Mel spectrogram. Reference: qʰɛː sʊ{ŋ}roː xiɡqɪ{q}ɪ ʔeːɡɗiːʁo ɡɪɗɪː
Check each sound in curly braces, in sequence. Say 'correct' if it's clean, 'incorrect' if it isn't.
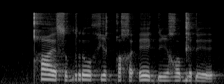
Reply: incorrect: ɡ, incorrect: χ

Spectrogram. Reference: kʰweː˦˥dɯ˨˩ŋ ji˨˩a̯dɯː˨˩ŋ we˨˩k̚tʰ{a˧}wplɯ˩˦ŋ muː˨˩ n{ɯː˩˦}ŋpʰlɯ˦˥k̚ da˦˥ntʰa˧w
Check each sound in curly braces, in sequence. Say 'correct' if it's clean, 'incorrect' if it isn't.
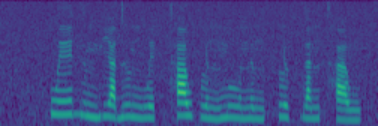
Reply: incorrect: a˥˩, incorrect: ɯ˩˦

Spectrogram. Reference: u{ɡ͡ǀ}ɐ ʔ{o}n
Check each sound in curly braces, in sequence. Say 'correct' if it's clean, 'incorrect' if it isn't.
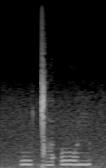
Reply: correct, correct

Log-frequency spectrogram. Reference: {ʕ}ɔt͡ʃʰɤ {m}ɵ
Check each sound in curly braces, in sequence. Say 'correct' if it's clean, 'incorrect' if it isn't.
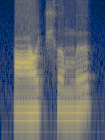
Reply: correct, correct

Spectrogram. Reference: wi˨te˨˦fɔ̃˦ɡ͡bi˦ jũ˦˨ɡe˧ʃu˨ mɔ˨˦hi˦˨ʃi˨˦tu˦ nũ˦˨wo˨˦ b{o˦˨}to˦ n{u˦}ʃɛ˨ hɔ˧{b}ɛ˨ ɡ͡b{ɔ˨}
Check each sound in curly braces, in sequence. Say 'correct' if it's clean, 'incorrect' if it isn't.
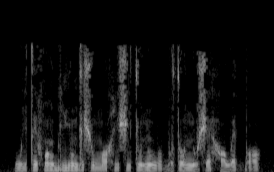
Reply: incorrect: o˧, incorrect: u˦˨, incorrect: w, incorrect: ɔ˨˦

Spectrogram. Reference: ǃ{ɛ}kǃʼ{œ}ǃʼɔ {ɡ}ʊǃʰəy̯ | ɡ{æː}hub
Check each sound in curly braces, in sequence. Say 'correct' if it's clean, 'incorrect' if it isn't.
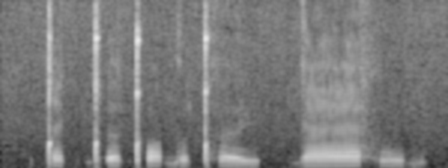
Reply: correct, incorrect: ə, correct, correct

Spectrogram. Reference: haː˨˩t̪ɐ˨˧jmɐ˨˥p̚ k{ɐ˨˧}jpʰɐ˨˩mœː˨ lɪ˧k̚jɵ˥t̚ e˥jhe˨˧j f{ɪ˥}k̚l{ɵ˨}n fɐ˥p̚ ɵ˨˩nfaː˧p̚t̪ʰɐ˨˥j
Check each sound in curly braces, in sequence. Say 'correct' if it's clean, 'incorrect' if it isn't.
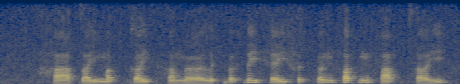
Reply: incorrect: ɐ˨, incorrect: ɪ˨, incorrect: ɵ˥

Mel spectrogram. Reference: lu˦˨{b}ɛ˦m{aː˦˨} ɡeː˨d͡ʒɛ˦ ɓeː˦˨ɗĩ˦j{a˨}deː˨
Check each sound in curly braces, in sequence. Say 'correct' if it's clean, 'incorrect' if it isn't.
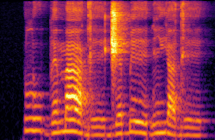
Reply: correct, correct, correct

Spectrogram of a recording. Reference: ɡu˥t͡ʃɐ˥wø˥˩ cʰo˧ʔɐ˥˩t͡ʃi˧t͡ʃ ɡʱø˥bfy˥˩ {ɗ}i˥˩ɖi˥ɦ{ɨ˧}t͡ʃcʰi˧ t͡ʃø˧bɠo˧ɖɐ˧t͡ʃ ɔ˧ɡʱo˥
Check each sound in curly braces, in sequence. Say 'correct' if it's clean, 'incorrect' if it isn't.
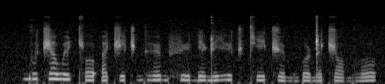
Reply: correct, incorrect: y˧

